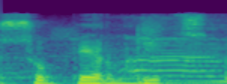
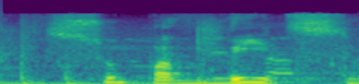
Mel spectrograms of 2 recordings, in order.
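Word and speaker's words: Superbeets: А я же ему пишу, супер битс, чуть музыку что ли слушать, хорошие биты. А он смеется, говорит, нет, супа битс, в общем, э, пишется оно по-другому.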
